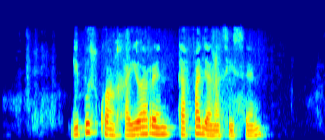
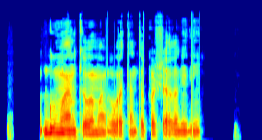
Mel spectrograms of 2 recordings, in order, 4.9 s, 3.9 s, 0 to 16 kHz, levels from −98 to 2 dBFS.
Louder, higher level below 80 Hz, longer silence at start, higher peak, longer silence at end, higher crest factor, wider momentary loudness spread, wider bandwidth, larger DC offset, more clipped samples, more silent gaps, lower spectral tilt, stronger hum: second, -24 LUFS vs -16 LUFS; second, -70 dBFS vs -46 dBFS; first, 1.1 s vs 0.1 s; second, -6 dBFS vs 0 dBFS; about the same, 0.95 s vs 0.95 s; about the same, 20 dB vs 16 dB; about the same, 10 LU vs 8 LU; second, 7.6 kHz vs 9.4 kHz; neither; neither; second, none vs 0.23-0.59 s; about the same, -8 dB/octave vs -8 dB/octave; neither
